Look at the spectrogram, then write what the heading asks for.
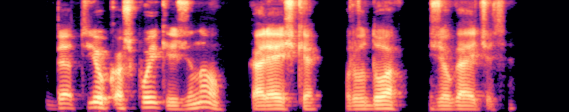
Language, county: Lithuanian, Klaipėda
